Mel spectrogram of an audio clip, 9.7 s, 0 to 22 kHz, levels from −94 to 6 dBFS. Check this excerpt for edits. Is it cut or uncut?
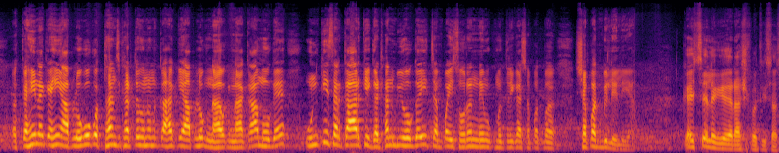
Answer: uncut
